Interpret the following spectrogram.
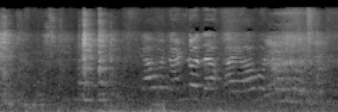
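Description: Background voices, with high-pitched children's voices calling for about a second and a half near the middle.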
